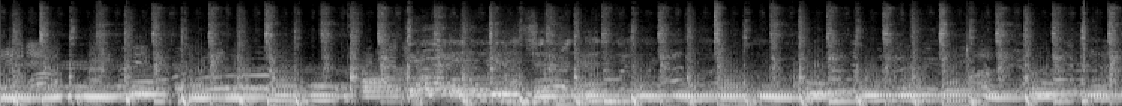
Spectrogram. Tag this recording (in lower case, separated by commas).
speech, music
